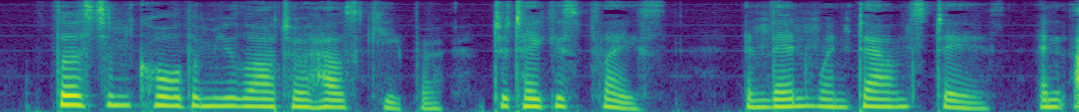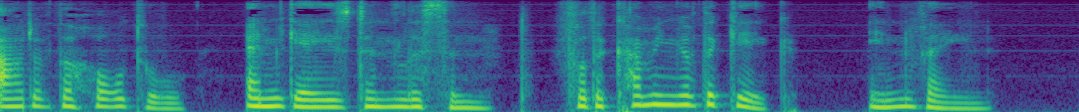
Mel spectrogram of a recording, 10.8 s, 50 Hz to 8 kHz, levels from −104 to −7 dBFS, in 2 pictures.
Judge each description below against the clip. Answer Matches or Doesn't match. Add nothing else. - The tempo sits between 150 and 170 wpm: Doesn't match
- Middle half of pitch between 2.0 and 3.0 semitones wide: Matches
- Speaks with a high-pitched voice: Matches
